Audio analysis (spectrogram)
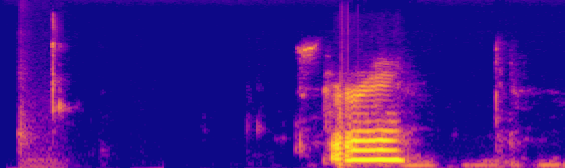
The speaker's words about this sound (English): And go ahead and roll your defense dice. Okay. Let's see if you take any defensive damage.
